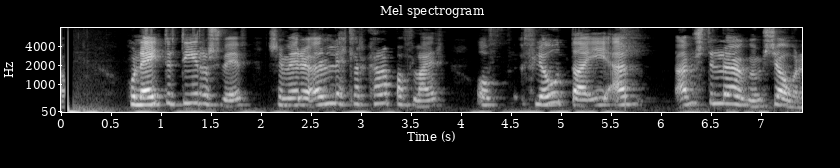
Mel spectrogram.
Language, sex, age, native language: Icelandic, female, 30-39, Icelandic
